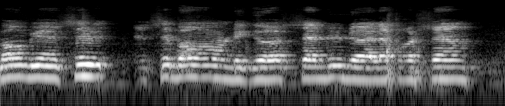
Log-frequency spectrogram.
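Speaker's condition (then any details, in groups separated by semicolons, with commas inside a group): Traumatic brain injury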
